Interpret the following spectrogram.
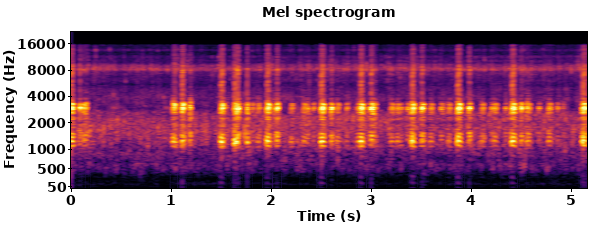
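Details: Frogs in a rice field during the rainy season give sharp, rapid croaking pulses that overlap in a dense, steady chorus.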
